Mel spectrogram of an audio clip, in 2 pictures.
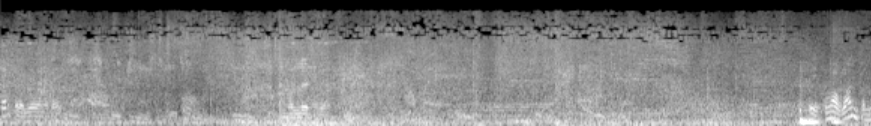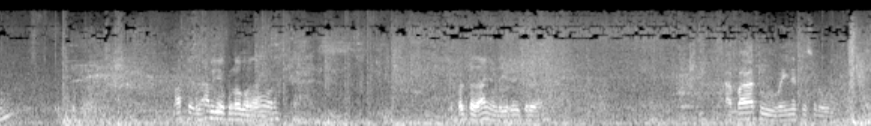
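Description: Game spells and fighting effects crackle and boom.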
